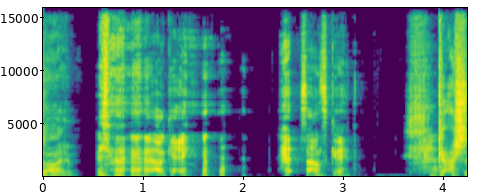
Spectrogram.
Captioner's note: laughter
